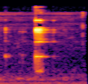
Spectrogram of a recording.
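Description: A single bright clink of a drinking glass rings out with a short, high metallic shimmer, surrounded by quiet, with a couple of faint ticks before and after.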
